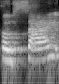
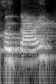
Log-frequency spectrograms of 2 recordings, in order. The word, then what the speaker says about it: foci: the way so um that you can um pronounce that word fosai or folk guy i heard another teacher pronouncing it foci and i'm like that does not sound great so i went and looked it up they're both correct so just for the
